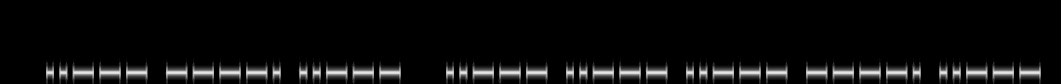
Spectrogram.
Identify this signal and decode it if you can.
Morse code, heard as a keyed tone, about 18 wpm, 550 Hz. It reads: 292 22292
